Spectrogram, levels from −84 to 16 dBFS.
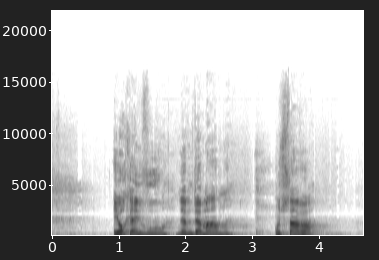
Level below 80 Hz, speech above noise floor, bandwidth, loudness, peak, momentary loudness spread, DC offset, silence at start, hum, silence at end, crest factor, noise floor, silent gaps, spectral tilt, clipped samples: -68 dBFS; 39 dB; 15 kHz; -18 LUFS; -2 dBFS; 13 LU; under 0.1%; 0 s; none; 0.65 s; 18 dB; -56 dBFS; none; -5.5 dB/octave; under 0.1%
